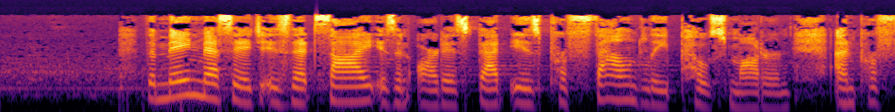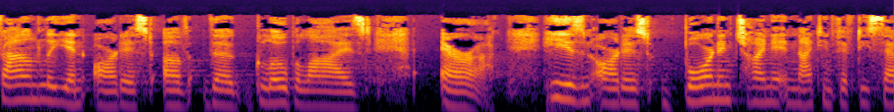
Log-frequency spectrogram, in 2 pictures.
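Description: A woman speaks with animation into a microphone, close by.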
